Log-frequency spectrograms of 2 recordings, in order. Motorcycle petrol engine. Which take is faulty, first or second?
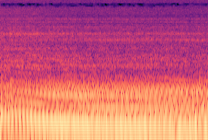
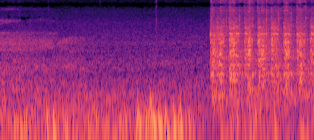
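second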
